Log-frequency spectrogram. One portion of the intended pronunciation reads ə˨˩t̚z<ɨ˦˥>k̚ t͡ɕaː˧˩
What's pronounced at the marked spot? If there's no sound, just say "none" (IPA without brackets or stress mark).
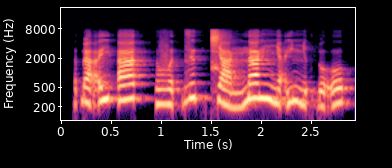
ɨ˦˥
